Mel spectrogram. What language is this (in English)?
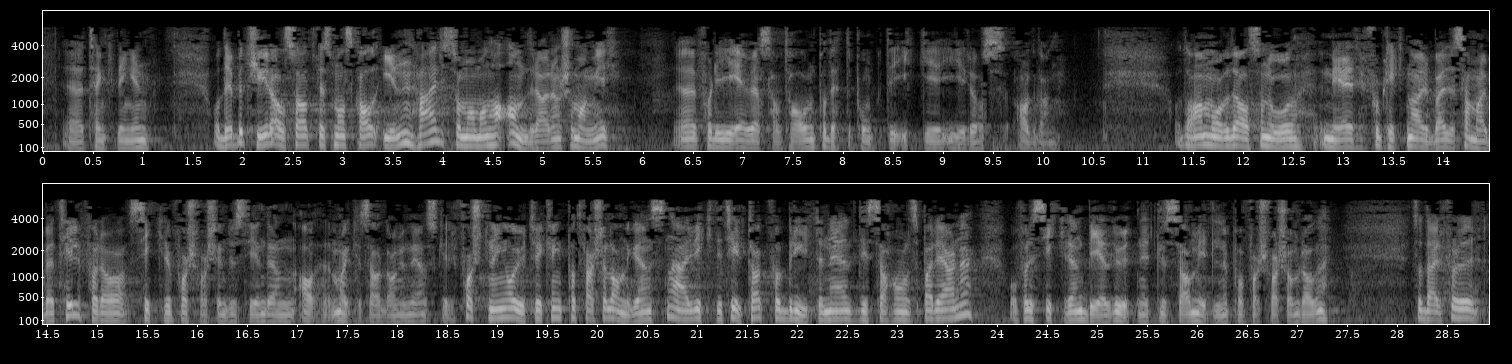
Norwegian Bokmål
